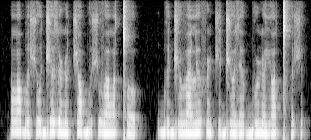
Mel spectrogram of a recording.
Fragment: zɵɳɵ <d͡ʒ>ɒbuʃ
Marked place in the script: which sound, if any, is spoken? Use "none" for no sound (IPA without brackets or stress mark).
t͡ʃ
